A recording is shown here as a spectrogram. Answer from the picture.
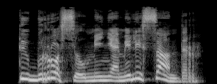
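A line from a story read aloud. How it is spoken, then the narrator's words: Loud bark. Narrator (Russian): рявкнула я даже громче, чем собиралась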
